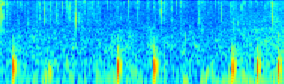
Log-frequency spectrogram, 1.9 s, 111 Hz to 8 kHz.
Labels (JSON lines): {"label": "biophony, pulse", "recorder": "SoundTrap 500"}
